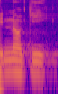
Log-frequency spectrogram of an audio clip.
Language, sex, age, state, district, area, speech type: Tamil, male, 18-30, Tamil Nadu, Thanjavur, rural, read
